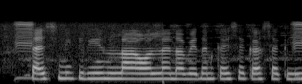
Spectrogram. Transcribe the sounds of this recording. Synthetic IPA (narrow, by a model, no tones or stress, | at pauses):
saːt͡ʃnikɾiːnlaɔːnlaɪnaːbeːd̪ənkəisekɐɾsəkli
